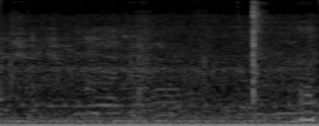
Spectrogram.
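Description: Mini excavator's diesel engine running steadily, a low even rumble, with faint voices in the background and a single click near the end.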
